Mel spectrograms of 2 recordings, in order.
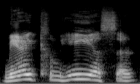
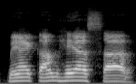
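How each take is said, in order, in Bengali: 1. 'here' শব্দের স্বরধ্বনিটি 'ear' এর মতো শোনায়। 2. 'here' শব্দের স্বরধ্বনিটি 'air' এর মতো শোনায়। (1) "এটাকে নেটিভরা বলছেন হিয়ার।" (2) "হেয়ার মানে তো খরগোশ।"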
